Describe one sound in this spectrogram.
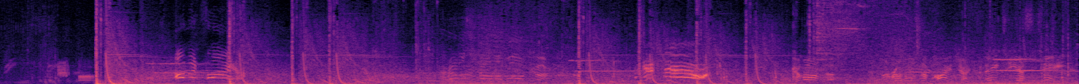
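Blaster shots fire in sharp bursts.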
